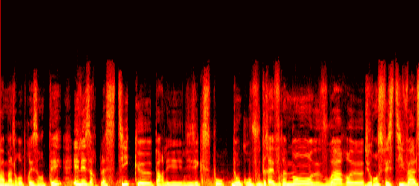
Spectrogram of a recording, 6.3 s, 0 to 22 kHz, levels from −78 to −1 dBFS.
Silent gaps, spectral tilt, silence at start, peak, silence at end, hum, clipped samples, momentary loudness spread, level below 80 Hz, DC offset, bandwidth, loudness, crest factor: none; -6 dB/octave; 0 s; 0 dBFS; 0 s; none; under 0.1%; 4 LU; -38 dBFS; under 0.1%; 14 kHz; -12 LUFS; 10 dB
